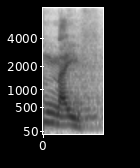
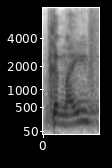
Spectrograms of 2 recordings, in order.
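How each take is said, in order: First: No k sound is pronounced before the n. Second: A k sound is pronounced before the n. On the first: The speaker calls it right. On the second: The speaker calls it wrong.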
